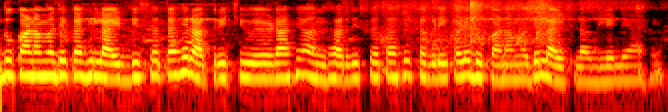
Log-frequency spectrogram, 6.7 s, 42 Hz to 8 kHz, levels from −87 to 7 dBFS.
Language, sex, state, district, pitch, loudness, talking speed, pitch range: Marathi, female, Maharashtra, Mumbai Suburban, 215 Hz, -18 LUFS, 145 wpm, 200-230 Hz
